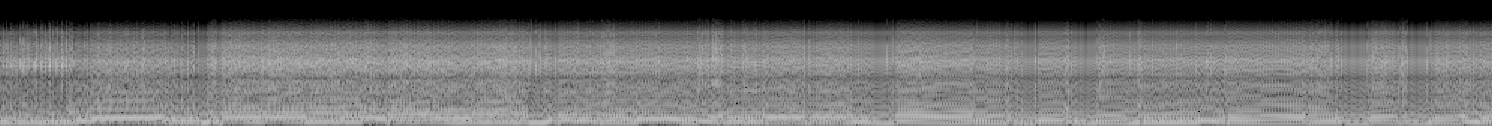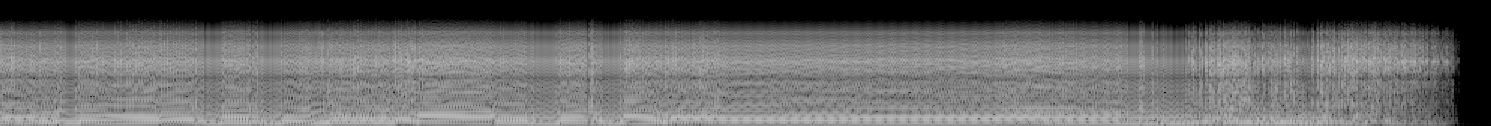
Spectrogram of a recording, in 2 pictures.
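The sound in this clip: High-gain distorted electric guitar played with the noise gate switched off, ringing out in loud, continuous chords and riffs for the whole stretch with a constant hiss under the notes, no talk.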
